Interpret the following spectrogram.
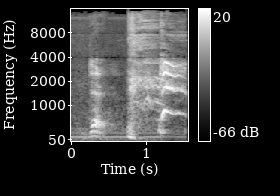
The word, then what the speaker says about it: Te: The next one is, here we go again, T-E, pronounced, of course, D.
